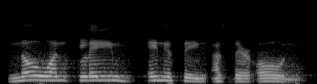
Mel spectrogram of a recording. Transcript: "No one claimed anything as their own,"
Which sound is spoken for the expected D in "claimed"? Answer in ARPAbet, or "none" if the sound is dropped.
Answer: D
